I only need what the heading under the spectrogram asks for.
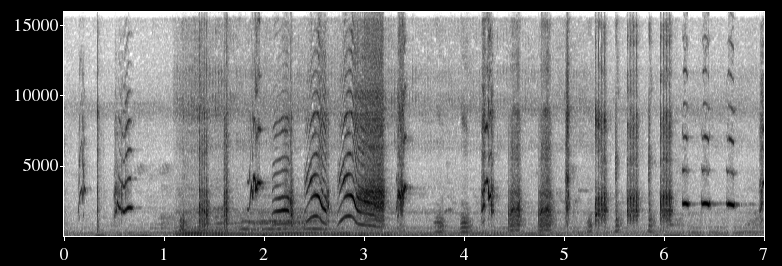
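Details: Yellow-eyed Javan myna chattering actively as a tutor recording: fast harsh squawks and slurred wheezy notes merge into a noisy burst, followed by quick repeated ticking clicks and thin whistles.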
